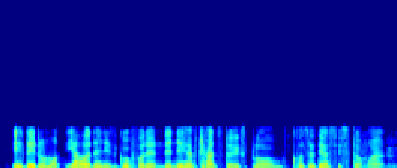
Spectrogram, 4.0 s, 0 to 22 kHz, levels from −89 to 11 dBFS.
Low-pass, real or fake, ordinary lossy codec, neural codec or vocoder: 5.4 kHz; real; none; none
